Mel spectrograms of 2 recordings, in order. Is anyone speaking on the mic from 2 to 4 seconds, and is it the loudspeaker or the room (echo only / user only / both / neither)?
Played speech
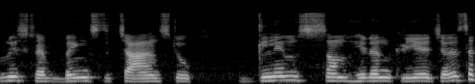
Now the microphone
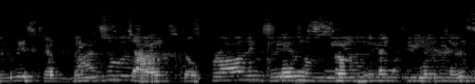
both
